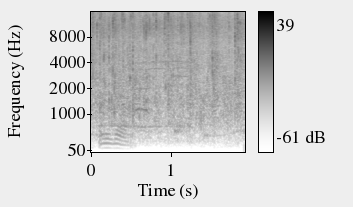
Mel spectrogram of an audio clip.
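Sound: audience round of applause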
